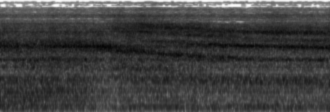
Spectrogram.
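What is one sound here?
A jet engine's high whine drops in pitch as a fighter jet taxis past.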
